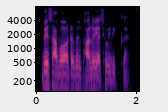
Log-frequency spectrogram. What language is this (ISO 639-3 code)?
ben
